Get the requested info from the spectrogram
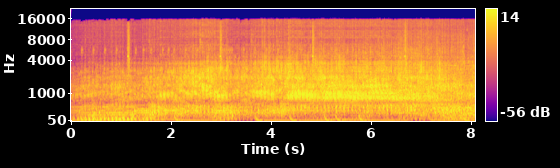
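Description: Bell UH-1 'Huey'-type helicopter flying low: the rapid beat of its two-bladed main rotor over a steady turbine whine. The rotor beat is strongest in the first couple of seconds.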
